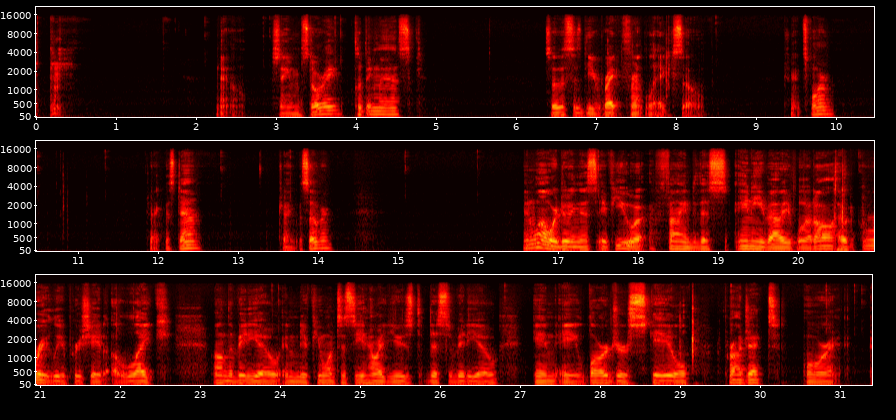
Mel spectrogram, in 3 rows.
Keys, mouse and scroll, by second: 2.9 right click, 3.8 click, 7.8 ctrl+t, 8.5 click, 20.5 Return, 22.6-23.9 scroll down 1, 23.9 click, 26.8 click, 29.0 ctrl+t, 29.7 click.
